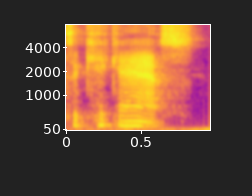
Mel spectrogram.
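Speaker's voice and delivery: put-on American-accented delivery. Quoting how he would phrase it: American accent. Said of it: "as he'd say in his American accent".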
